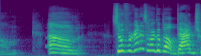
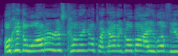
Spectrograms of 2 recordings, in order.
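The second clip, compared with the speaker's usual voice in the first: rushed goodbye; 6 semitones higher, 6 dB louder, faster than usual. Pretend. Hurried goodbye call while flooding.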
